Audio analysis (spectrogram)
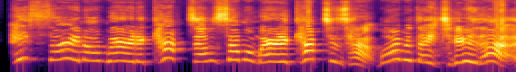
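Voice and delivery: high-pitched, giggly mock disbelief; amused incredulity. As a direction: relay the absurd accusation in a squeal of amusement. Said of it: "it was just so funny".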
